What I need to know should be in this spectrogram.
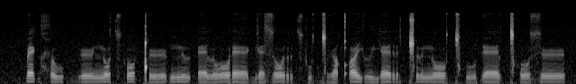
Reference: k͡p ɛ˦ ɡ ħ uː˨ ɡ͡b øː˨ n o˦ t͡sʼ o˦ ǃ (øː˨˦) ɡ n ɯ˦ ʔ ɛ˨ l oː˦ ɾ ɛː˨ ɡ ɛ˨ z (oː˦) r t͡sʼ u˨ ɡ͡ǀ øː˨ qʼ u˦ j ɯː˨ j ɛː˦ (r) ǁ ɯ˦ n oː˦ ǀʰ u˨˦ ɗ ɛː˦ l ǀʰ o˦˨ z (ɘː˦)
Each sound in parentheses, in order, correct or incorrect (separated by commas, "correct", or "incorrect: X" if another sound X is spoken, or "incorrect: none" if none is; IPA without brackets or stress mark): correct, correct, correct, incorrect: øː˦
